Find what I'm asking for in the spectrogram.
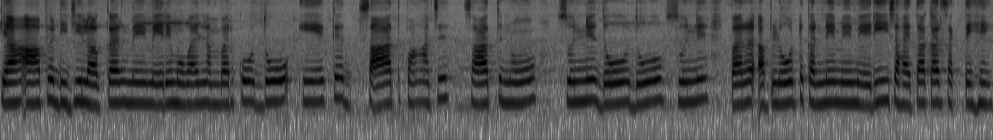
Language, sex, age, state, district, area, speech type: Hindi, female, 45-60, Madhya Pradesh, Harda, urban, read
